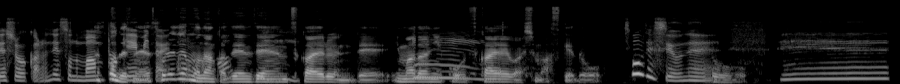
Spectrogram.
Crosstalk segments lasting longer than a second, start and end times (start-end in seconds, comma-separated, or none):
1.1-3.0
